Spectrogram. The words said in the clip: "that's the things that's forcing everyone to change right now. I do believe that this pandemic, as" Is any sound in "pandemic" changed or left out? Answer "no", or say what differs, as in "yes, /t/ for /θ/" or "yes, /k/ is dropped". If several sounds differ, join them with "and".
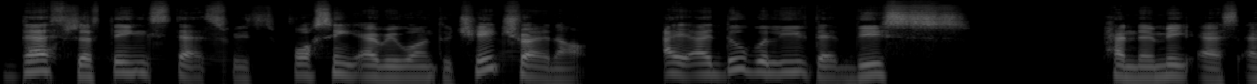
no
